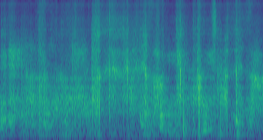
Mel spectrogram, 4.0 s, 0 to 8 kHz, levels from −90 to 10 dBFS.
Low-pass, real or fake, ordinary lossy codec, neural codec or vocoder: none; fake; none; codec, 16 kHz, 0.7 kbps, FocalCodec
